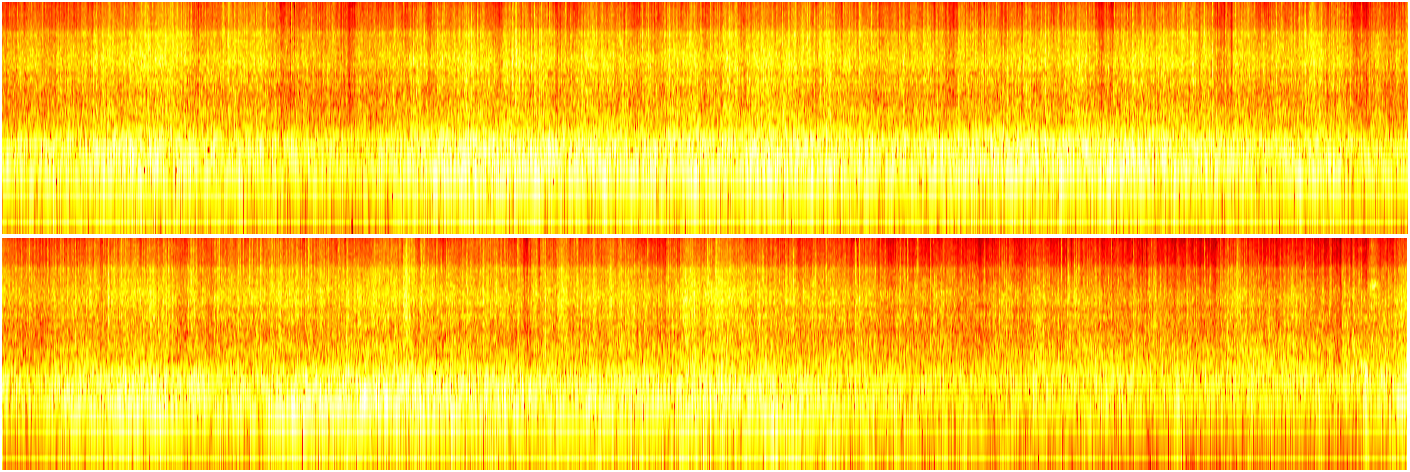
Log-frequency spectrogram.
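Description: Steady noise inside a car driving through heavy rain: rain hitting the roof and windshield and tyres running on the wet road, with the engine running underneath.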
